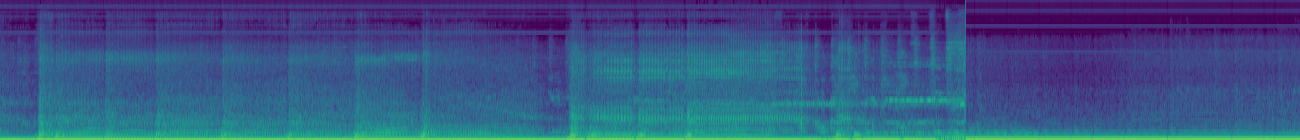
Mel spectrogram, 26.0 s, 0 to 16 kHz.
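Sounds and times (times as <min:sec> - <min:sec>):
loud bass music from car: 0:00.0 - 0:26.0.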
